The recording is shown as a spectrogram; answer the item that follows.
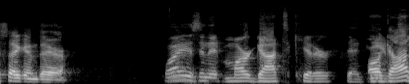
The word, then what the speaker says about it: Margot: Why isn't it Margot Kidder? That damn Margot? T is silent.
